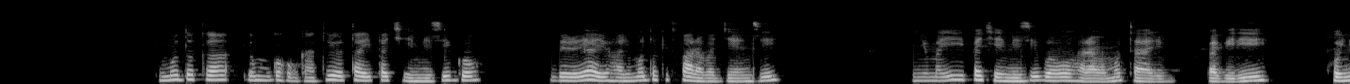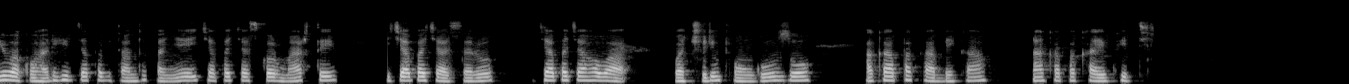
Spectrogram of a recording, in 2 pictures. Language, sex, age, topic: Kinyarwanda, female, 25-35, government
